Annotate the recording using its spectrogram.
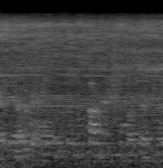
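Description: Coil tattoo machine buzzing steadily as it works ink into the skin.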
